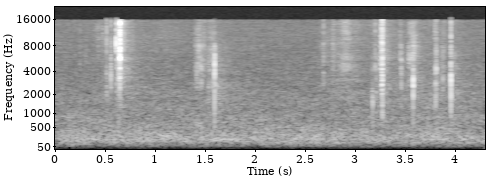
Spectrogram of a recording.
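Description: Paper sticker sheets being handled and laid onto a stack: quiet, crisp paper clicks and rustles. The sharpest click comes about half a second in, with a handful more near the end.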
